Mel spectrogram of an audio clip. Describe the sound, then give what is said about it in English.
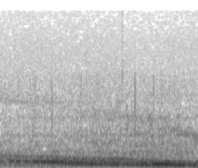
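A taxi cab's engine rumbles as it pulls up at a street corner. The drone is low and steady and runs for about two seconds, with no voices. “No, we leave cab at this street. Driver, you stop on corner.”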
